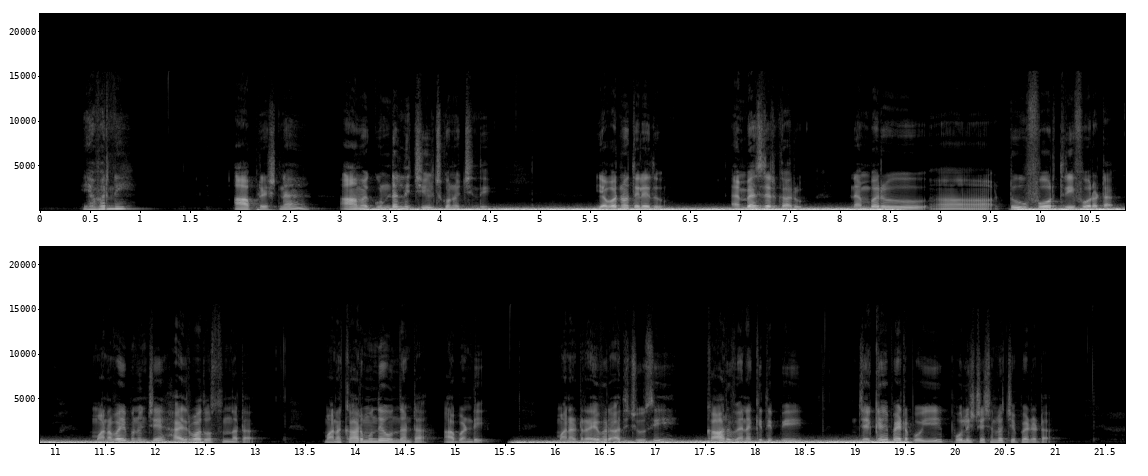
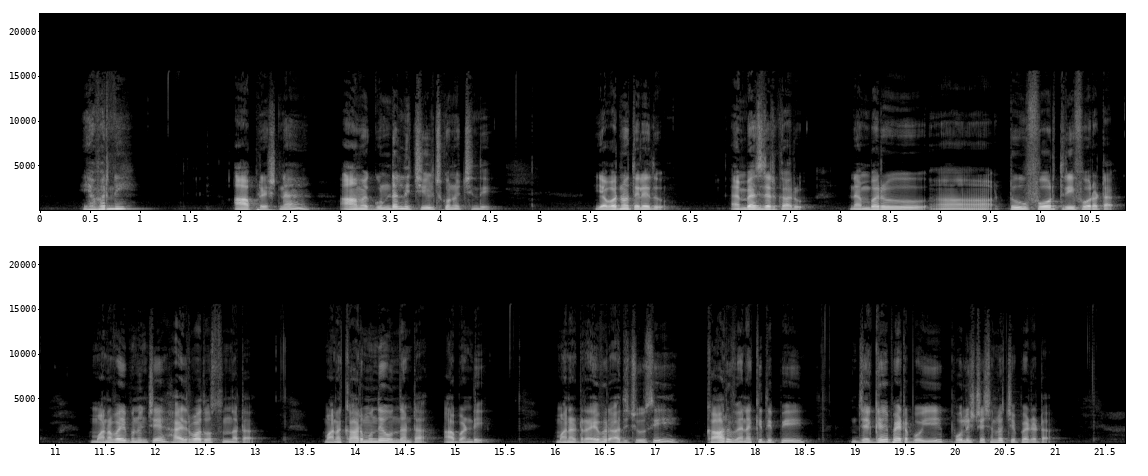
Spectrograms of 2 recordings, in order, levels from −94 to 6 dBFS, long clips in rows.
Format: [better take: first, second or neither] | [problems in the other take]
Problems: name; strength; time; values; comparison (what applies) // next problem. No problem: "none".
second | low rumble; loud; from 3 to 8.5 s, from 9.5 to 12 s and from 16 to 20 s; 5 dB below the speech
